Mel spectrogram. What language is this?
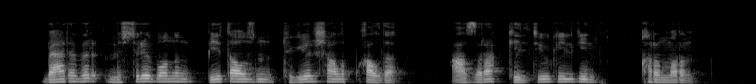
Kazakh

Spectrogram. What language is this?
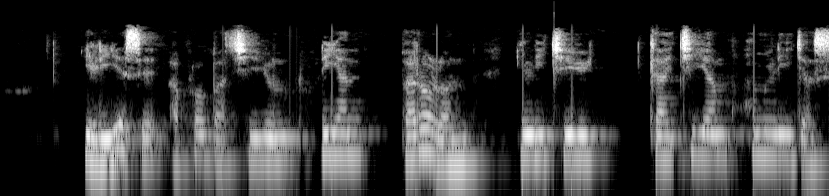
Esperanto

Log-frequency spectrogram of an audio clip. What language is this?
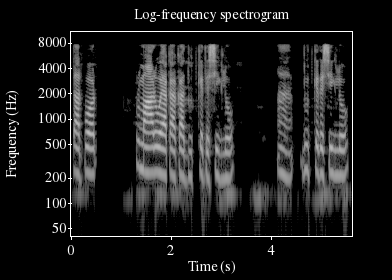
Bangla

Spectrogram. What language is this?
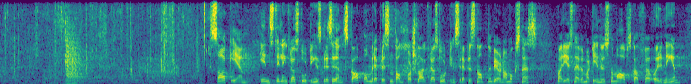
Norwegian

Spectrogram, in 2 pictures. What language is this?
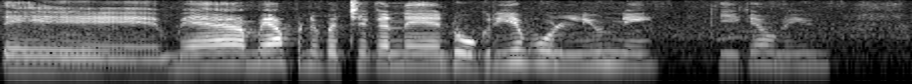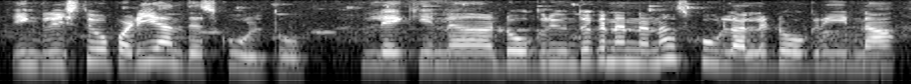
Dogri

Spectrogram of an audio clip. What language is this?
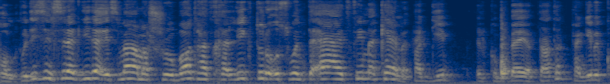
Arabic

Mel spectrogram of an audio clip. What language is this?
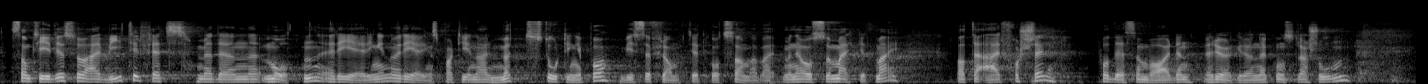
Norwegian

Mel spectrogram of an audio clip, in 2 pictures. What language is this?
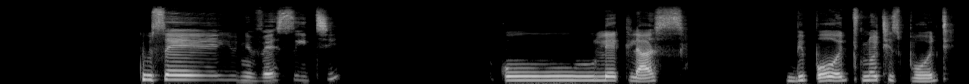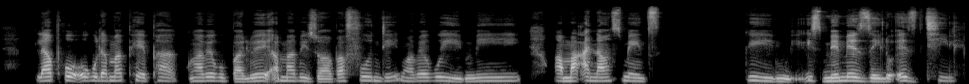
North Ndebele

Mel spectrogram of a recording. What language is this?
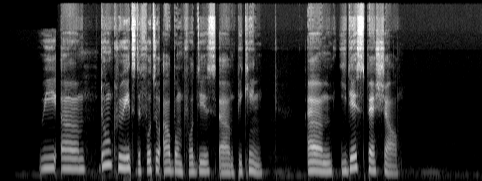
Nigerian Pidgin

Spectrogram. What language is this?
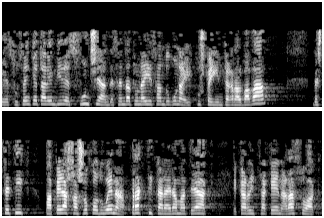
Basque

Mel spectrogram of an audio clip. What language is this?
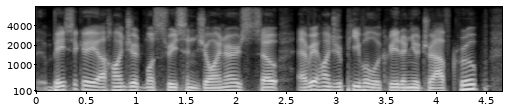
English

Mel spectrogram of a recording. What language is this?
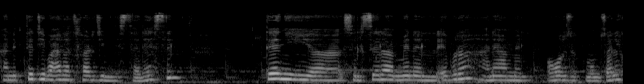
Arabic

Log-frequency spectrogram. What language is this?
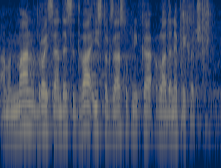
Croatian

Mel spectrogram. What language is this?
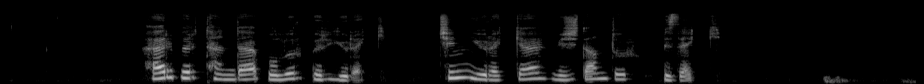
Uyghur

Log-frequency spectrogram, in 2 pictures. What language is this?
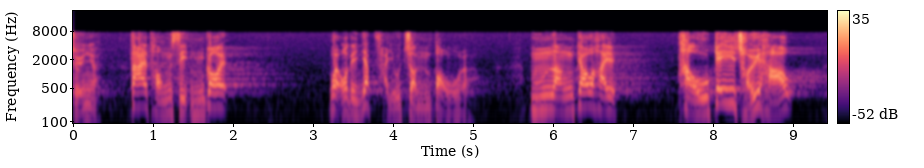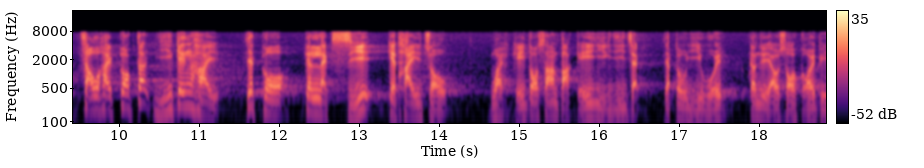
Cantonese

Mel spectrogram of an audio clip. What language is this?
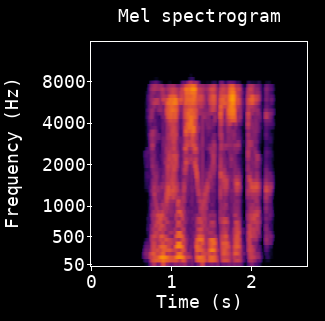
Belarusian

